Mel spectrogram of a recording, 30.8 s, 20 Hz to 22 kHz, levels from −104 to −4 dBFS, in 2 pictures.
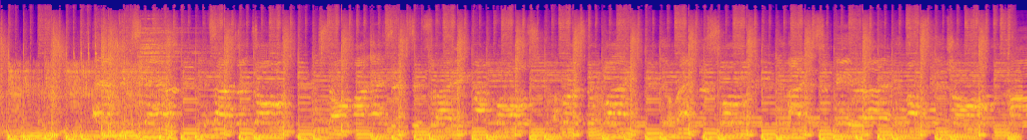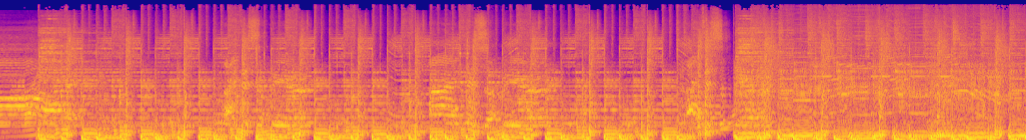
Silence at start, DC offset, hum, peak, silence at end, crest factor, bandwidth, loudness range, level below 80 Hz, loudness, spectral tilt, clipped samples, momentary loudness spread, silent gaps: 0 s; under 0.1%; none; 0 dBFS; 0 s; 12 dB; 19.5 kHz; 2 LU; -22 dBFS; -14 LUFS; -4.5 dB/octave; under 0.1%; 4 LU; none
